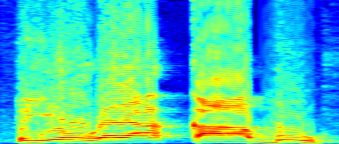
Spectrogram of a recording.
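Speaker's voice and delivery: ordinary delivery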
